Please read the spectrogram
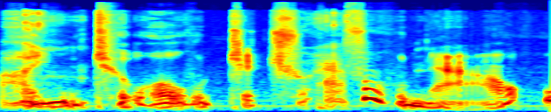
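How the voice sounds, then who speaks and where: A man speaks in a put-on character voice. Clear background noise runs behind him. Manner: weary, reflective.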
